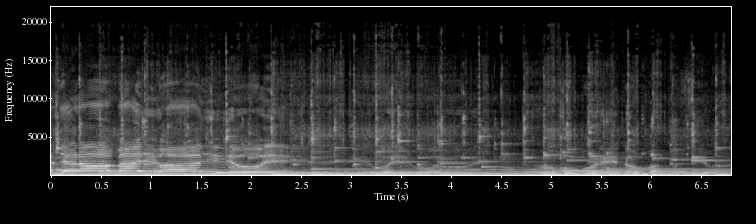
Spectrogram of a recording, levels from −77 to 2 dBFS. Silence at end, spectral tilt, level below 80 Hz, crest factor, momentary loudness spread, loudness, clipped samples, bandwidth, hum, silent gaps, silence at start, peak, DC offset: 0 s; -6 dB/octave; -36 dBFS; 14 dB; 5 LU; -16 LUFS; under 0.1%; 17.5 kHz; none; none; 0 s; -2 dBFS; under 0.1%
